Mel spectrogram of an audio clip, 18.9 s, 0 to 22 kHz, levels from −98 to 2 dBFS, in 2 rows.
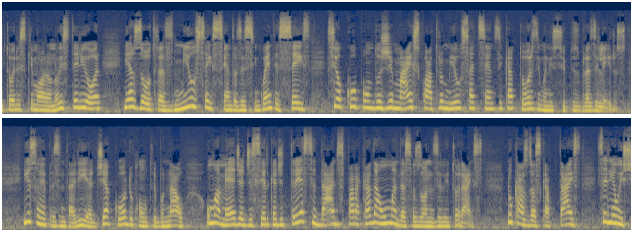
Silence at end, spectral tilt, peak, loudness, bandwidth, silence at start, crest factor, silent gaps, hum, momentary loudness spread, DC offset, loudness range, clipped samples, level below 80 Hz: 0 s; -5 dB/octave; -4 dBFS; -15 LUFS; 15 kHz; 0 s; 10 dB; none; none; 7 LU; under 0.1%; 3 LU; under 0.1%; -50 dBFS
